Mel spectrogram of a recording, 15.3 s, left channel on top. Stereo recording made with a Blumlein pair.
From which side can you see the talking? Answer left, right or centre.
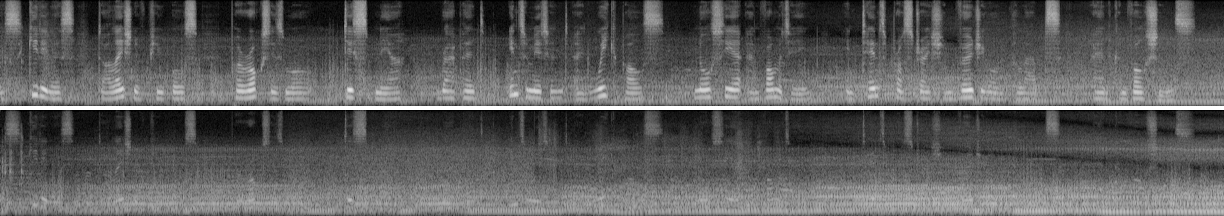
left.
